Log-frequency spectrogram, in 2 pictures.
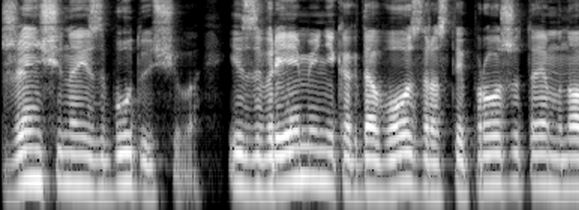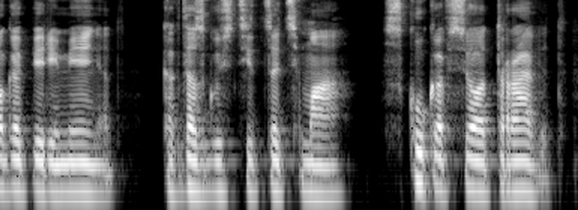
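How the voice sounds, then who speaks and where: A man reading a horror story aloud, with measured, tense storytelling and hushed pauses. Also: medium pitch. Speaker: audiobook reader. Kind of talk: dramatic horror narration.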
